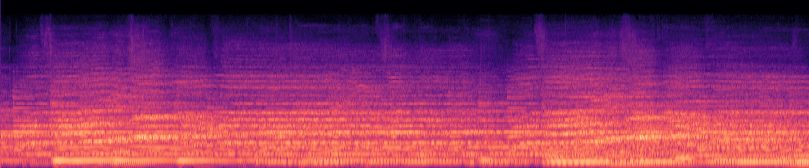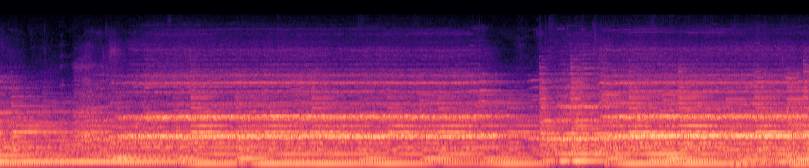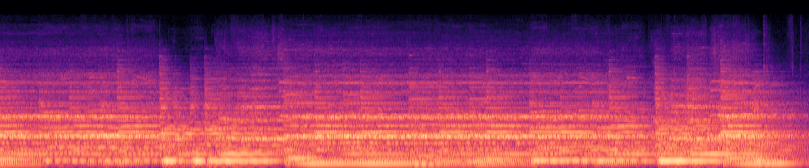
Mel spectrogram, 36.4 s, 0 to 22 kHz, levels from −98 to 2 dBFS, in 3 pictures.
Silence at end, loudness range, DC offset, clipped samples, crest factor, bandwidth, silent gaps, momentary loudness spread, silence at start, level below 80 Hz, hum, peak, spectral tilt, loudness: 0 s; 6 LU; under 0.1%; under 0.1%; 14 dB; 8.4 kHz; none; 8 LU; 0 s; -30 dBFS; none; 0 dBFS; -8 dB/octave; -16 LUFS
